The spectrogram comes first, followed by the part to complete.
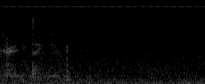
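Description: Quiet room tone with a few faint whispered or murmured words in the first moment.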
